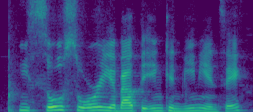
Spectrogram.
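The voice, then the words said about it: Exaggerated Canadian accent, Fargo-like. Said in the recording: “with his super Canadian accent, eh? ... That's a little more Fargo than Canadian.”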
